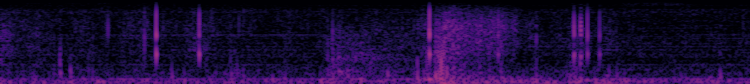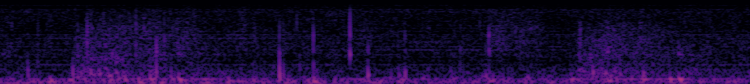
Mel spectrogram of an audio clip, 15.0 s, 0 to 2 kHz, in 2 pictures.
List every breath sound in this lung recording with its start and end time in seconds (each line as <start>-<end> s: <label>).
3.21-4.27 s: inhalation
8.27-9.15 s: inhalation
13.36-14.36 s: inhalation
